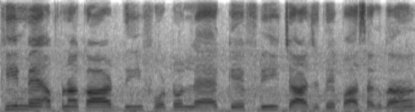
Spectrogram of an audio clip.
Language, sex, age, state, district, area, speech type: Punjabi, female, 30-45, Punjab, Pathankot, urban, read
